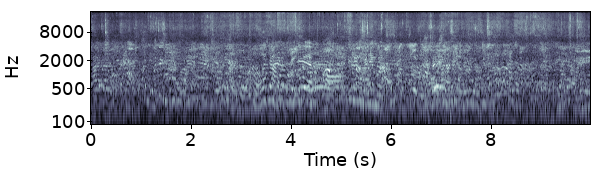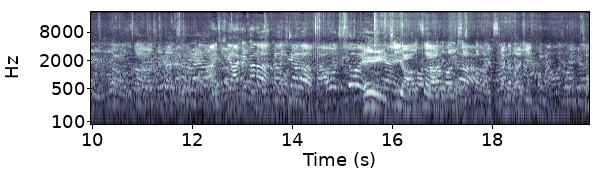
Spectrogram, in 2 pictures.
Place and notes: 新竹中央市場, Hsinchu City - Traditional markets
Walking in the traditional market inside, Narrow indoor lane
Hsinchu City, Taiwan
